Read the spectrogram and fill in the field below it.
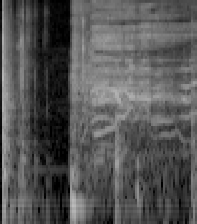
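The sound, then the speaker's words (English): A model is knocked over and strikes a hard surface: a sharp knock, a brief pause, then a louder clattering impact followed by scraping, rattling noise with voices reacting. “If it was a metal model that had just been glued together, you probably would have knocked a piece off at that point.”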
